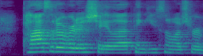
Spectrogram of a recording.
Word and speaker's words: Shelagh: myself some street cred my name is Shayla I know it doesn't look anything like that that's why I always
